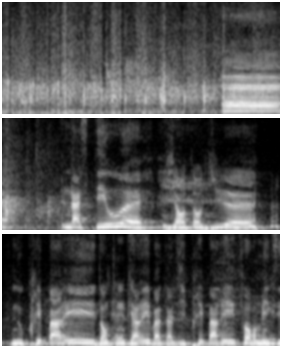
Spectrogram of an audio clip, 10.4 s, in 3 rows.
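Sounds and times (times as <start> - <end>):
audience applause: 0.0 - 4.2
speech: 2.8 - 3.1, 4.2 - 10.4.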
